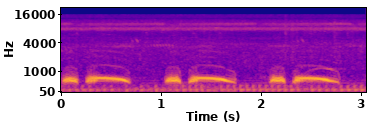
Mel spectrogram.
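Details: Spotted dove calling a rival, a recording used to lure doves: low hooting coos near 600, each a short note followed by a longer falling coo, repeated about once a second three times, with a faint low hum beneath.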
